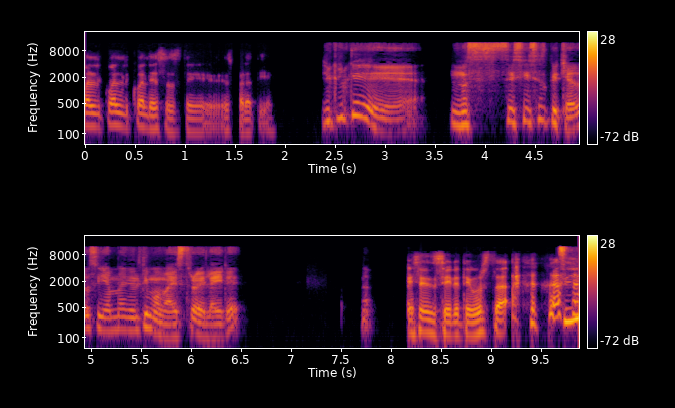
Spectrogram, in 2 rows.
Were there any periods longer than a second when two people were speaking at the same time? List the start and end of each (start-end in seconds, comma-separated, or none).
none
